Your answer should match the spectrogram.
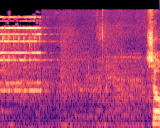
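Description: An electronic ringing tone, several steady high pitches with a fast flutter, which stops about half a second in. A man's voice starts near the end.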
